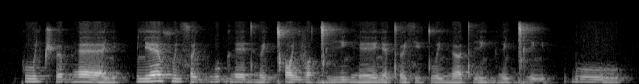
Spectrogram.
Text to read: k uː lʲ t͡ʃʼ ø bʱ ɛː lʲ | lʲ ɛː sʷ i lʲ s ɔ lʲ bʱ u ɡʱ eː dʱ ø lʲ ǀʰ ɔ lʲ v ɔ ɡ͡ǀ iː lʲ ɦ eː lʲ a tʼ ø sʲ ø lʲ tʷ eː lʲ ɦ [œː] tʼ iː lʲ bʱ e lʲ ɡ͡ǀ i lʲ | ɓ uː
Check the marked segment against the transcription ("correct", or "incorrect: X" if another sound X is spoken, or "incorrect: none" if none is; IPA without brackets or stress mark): correct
